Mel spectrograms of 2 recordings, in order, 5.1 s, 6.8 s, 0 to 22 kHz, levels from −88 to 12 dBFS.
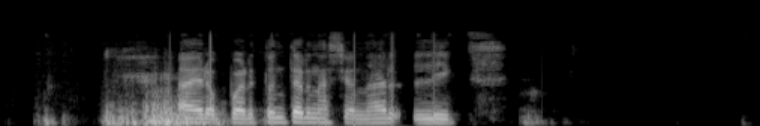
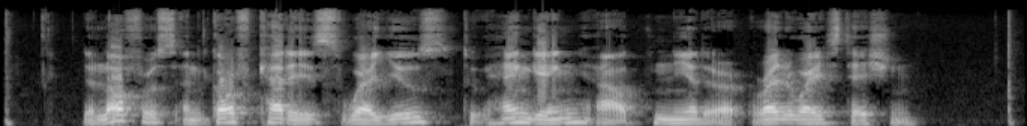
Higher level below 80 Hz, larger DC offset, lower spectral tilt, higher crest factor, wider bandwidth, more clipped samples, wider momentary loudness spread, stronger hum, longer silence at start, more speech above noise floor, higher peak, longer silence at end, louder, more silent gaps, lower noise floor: about the same, -48 dBFS vs -48 dBFS; neither; first, -8.5 dB/octave vs -4.5 dB/octave; first, 20 dB vs 14 dB; second, 7.6 kHz vs 16.5 kHz; neither; first, 23 LU vs 10 LU; neither; first, 0.3 s vs 0.05 s; second, 19 dB vs 47 dB; second, -4 dBFS vs 0 dBFS; first, 1.55 s vs 0.1 s; second, -21 LUFS vs -13 LUFS; neither; second, -41 dBFS vs -60 dBFS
